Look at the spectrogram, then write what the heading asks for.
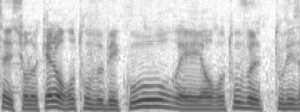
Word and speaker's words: Bécours: Sachant aussi qu'en occitan, la deuxième consonne en fin de mot ne se prononce pas. Donc on ne dit pas Bécours, on dit Bécourt.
